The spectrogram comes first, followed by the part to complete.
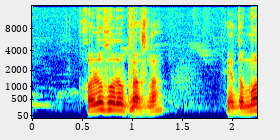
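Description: Speech: one short spoken phrase from the narrator's voice, starting about half a second in, with quiet around it.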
